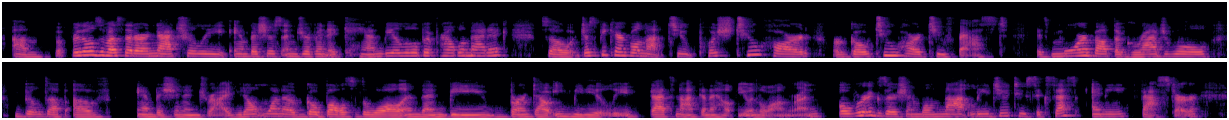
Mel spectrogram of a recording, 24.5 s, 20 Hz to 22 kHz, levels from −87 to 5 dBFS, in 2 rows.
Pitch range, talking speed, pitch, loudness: 145-185 Hz, 190 wpm, 160 Hz, -34 LUFS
